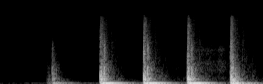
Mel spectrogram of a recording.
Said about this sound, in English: Early the next morning, the fisherman went to the priest's house and knocked on his door.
